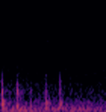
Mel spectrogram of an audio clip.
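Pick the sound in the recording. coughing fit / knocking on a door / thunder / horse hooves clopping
knocking on a door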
